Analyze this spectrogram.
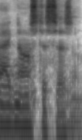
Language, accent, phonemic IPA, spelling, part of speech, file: English, US, /æɡˈnɑstɪsɪzəm/, agnosticism, noun, En-us-agnosticism.ogg
- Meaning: The view that absolute truth or ultimate certainty is unattainable, especially regarding knowledge not based on experience or perceivable phenomena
